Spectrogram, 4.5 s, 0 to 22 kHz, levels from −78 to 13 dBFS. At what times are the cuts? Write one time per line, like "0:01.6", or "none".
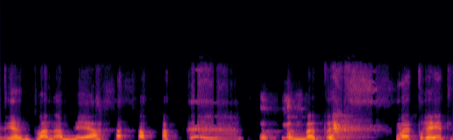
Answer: none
